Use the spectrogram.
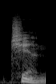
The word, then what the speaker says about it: Chen: Yeah, Chen, not Chang. Sorry. Chen.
